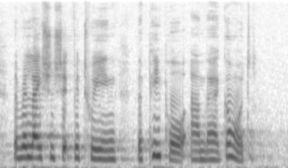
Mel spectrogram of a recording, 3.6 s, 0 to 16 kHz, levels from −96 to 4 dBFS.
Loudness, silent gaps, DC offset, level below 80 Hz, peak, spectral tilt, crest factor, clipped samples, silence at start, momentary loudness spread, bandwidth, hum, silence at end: -34 LUFS; none; under 0.1%; -68 dBFS; -18 dBFS; -5.5 dB/octave; 16 dB; under 0.1%; 0 s; 9 LU; 16 kHz; none; 0.4 s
